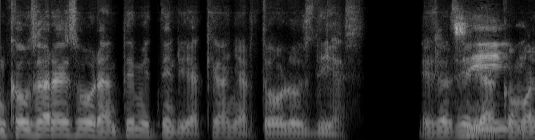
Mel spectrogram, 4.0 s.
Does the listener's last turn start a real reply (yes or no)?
no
